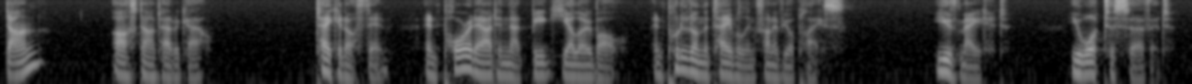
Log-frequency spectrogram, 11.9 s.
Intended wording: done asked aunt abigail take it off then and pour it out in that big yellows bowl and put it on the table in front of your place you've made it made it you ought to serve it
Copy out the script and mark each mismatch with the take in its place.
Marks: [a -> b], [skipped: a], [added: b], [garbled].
done asked aunt abigail take it off then and pour it out in that big [yellows -> yellow] bowl and put it on the table in front of your place you've made it [skipped: made it] you ought to serve it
